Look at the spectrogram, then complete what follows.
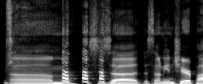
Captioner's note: laughing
